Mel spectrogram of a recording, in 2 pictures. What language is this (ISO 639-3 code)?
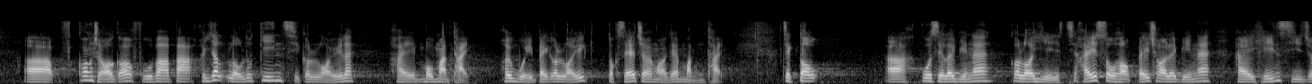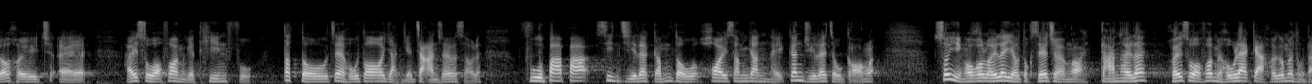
yue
